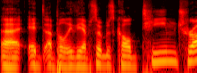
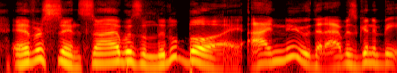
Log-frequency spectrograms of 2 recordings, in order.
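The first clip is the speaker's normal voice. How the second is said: thickly smarmy, slightly aged-up voice. The speaker imitates Brain, calling the voice hard to imitate; put-on smarmy Brain voice. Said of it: "it really sounds so smarmy".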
